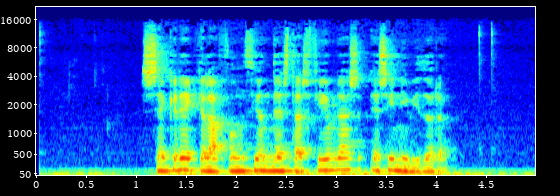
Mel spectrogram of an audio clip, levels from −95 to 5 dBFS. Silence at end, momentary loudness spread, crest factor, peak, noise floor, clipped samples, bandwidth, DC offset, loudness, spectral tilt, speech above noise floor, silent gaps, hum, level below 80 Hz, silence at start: 0 s; 13 LU; 16 dB; -2 dBFS; -40 dBFS; under 0.1%; 14.5 kHz; under 0.1%; -18 LUFS; -5 dB/octave; 23 dB; none; none; -34 dBFS; 0.15 s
